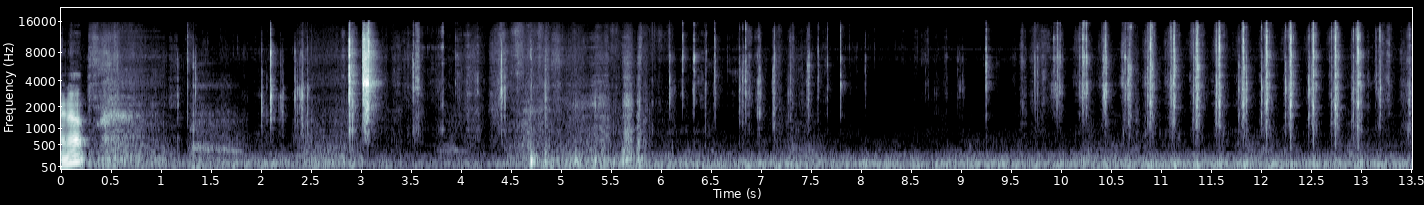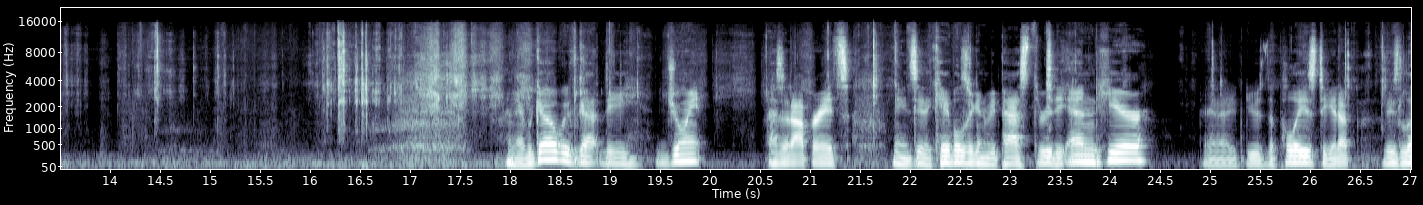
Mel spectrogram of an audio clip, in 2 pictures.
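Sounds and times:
plastic parts clicking and knocking: 2.0 - 3.2, 9.2 - 15.2.

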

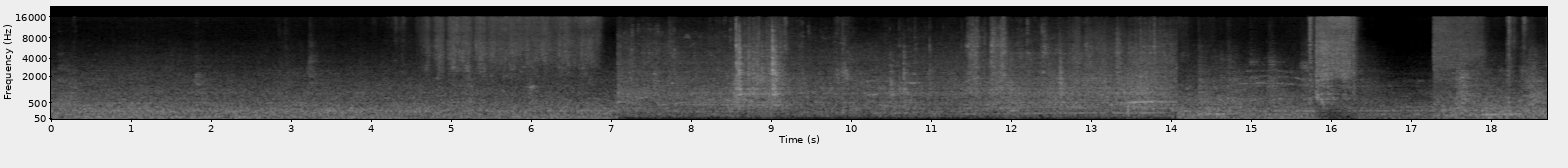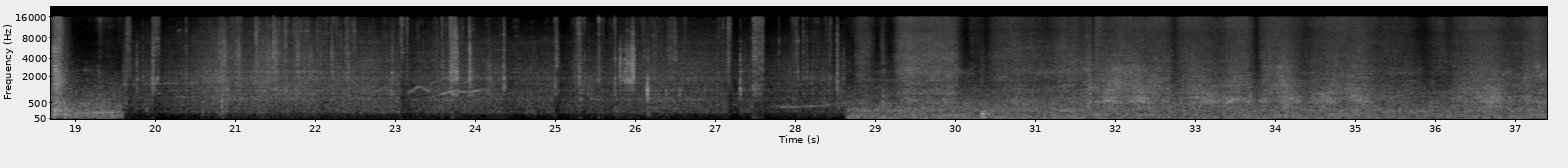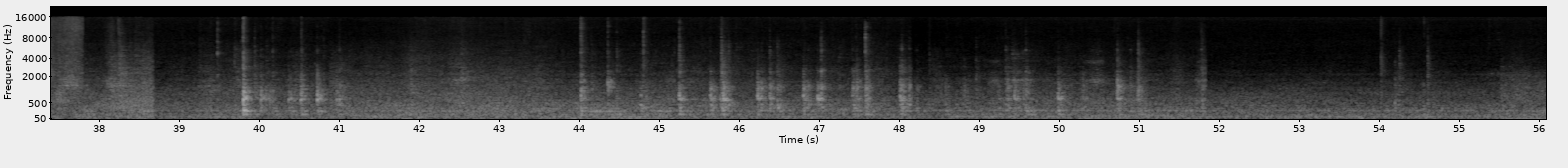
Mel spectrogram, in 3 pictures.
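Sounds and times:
hands rubbing paper and tape: 4.4 - 6.9.

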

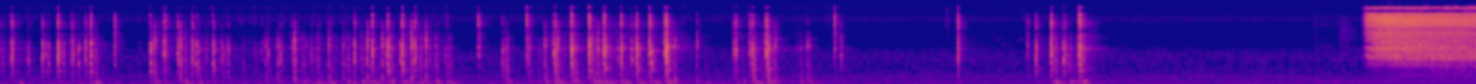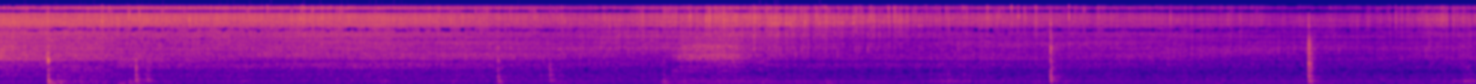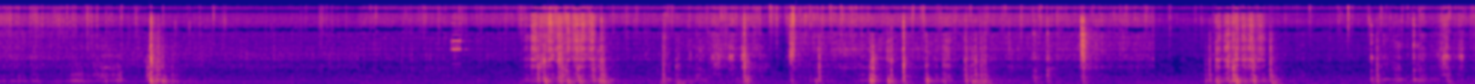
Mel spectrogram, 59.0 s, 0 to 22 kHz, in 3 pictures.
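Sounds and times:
batter sizzling in frying pan: 18.2 - 59.0.

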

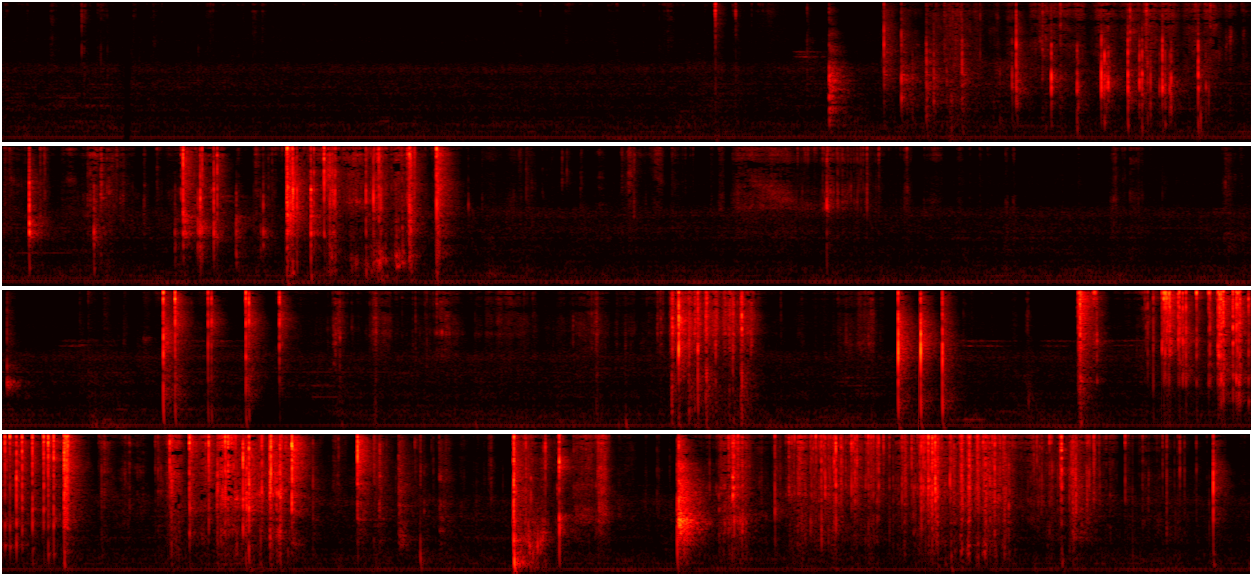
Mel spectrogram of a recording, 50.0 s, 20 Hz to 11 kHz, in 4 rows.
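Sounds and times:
plastic wrappers tearing and crinkling: 9.0 - 17.1, 35.8 - 41.5, 44.5 - 49.6.

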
